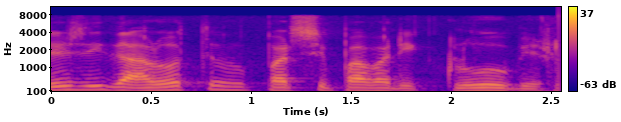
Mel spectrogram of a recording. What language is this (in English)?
Portuguese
